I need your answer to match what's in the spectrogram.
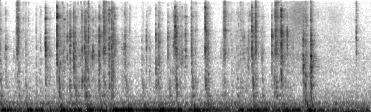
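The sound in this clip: Rapid clicking of a computer keyboard as a prompt is typed. Many quick, faint keystrokes run over a steady low hum.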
